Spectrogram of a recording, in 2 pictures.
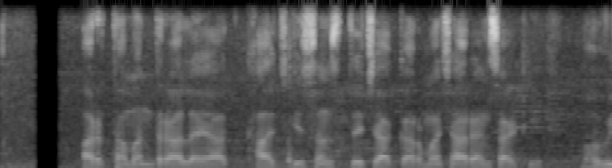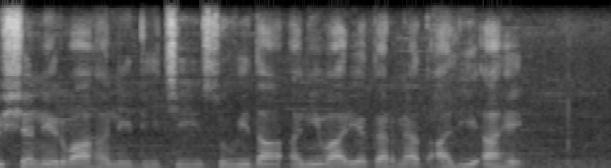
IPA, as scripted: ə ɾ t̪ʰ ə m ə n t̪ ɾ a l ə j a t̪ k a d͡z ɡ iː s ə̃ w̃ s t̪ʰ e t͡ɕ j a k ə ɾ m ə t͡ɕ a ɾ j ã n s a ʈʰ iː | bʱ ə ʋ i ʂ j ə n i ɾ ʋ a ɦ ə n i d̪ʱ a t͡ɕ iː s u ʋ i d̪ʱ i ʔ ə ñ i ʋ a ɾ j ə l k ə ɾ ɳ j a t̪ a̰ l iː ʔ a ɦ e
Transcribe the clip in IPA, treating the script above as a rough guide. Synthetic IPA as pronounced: ə ɾ t̪ʰ ə m ə n t̪ ɾ a l ə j a t̪ kʰ a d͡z ɡ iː s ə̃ w̃ s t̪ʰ e t͡ɕ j a k ə ɾ m ə t͡ɕ a ɾ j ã n s a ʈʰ iː | bʱ ə ʋ i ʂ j ə n i ɾ ʋ a ɦ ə n i d̪ʱ i t͡ɕ iː s u ʋ i d̪ʱ a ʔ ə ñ i ʋ a ɾ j ə k ə ɾ ɳ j a t̪ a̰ l iː ʔ a ɦ e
